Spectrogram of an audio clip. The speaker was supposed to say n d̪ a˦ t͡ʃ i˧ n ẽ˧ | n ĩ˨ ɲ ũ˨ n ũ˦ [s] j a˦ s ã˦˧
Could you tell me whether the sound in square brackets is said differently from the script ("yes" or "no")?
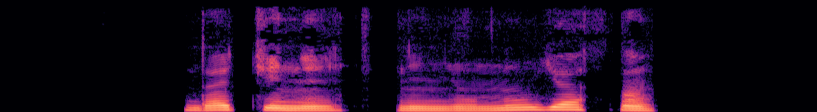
yes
